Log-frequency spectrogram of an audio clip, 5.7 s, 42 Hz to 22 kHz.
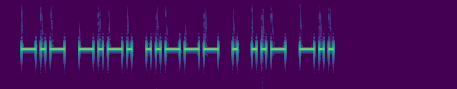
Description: Morse code, heard as a keyed tone, about 20 wpm, 700 Hz. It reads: KC2EUD
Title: USA Call Signs - 6 Characters - Repeated 2x - 20wpm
